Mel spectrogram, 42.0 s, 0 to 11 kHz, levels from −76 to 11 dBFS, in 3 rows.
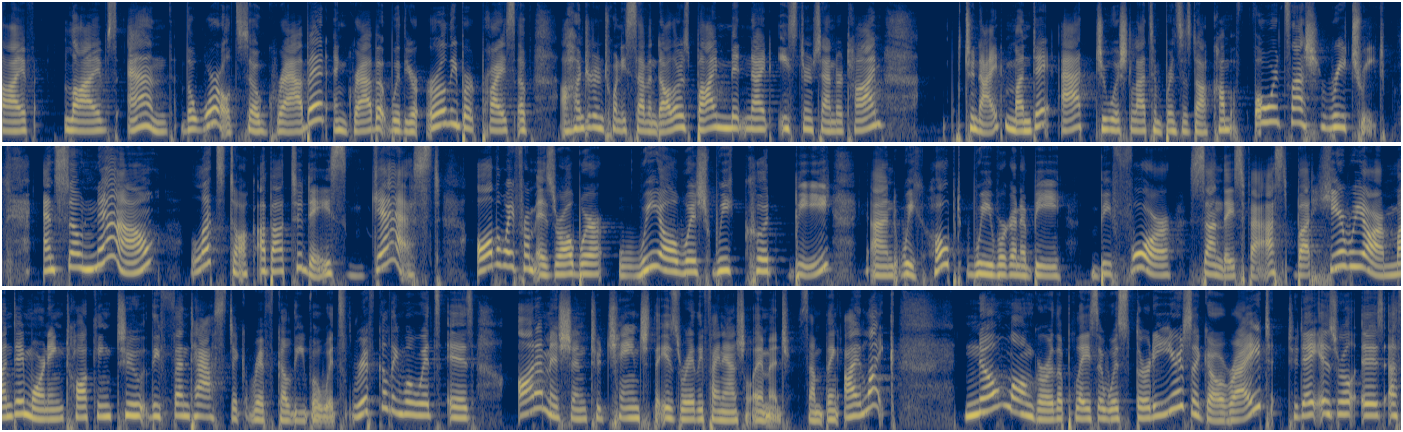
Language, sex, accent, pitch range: English, female, American, 185-255 Hz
